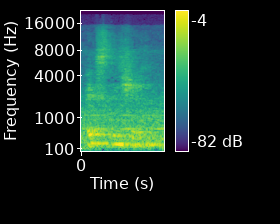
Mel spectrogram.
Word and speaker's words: extinction: Extinction. Extinction. Very good. Everybody? Extinction. Extinction. Extinction. Okay, good. So lots of stress here on the X.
